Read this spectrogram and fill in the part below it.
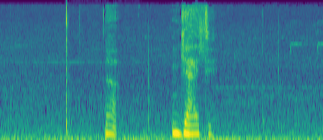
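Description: A young woman speaks briefly and quietly nearby.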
